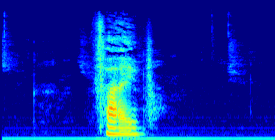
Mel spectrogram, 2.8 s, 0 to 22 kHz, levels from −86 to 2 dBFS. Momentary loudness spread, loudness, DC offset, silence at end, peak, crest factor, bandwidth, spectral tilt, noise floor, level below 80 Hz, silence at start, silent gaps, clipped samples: 21 LU; -26 LUFS; under 0.1%; 1.2 s; -6 dBFS; 26 dB; 16 kHz; -4.5 dB/octave; -55 dBFS; -54 dBFS; 0.95 s; none; under 0.1%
